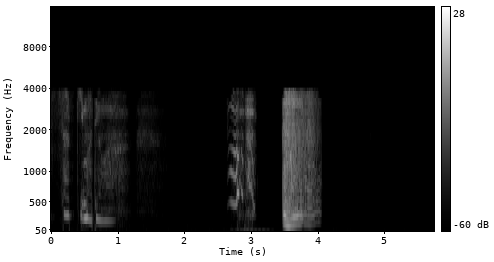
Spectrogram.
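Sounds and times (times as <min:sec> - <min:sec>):
speech: 0:00.4 - 0:01.1
buzzy fart sounds: 0:03.5 - 0:04.1.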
